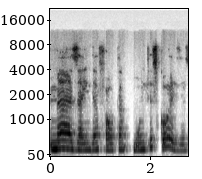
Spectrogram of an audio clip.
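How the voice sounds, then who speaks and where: A woman's fairly low, somewhat breathy voice, dark and mellow in tone, with fairly even intonation. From Brazil, Osasco, São Paulo. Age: 60s. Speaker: psychologist. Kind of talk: interview.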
